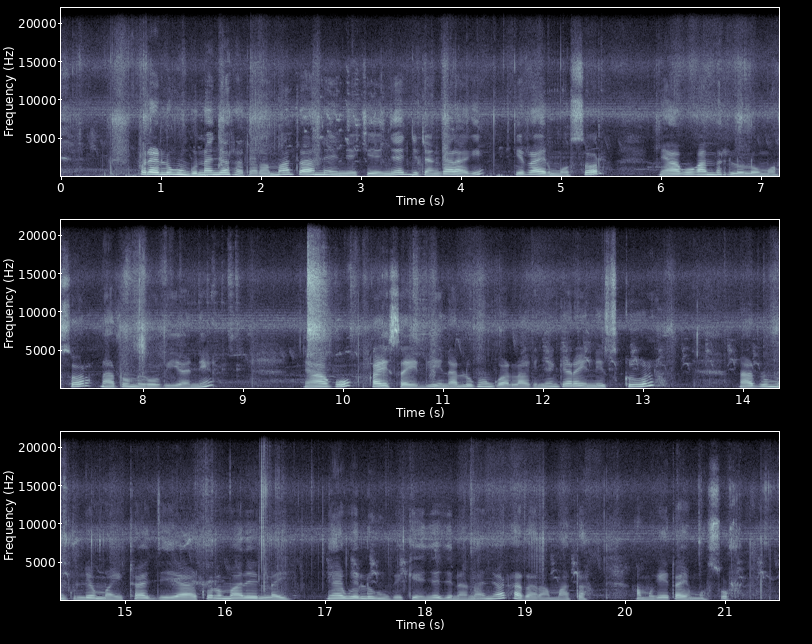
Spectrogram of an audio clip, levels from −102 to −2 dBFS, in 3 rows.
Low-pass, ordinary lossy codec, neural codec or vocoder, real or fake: none; none; none; real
